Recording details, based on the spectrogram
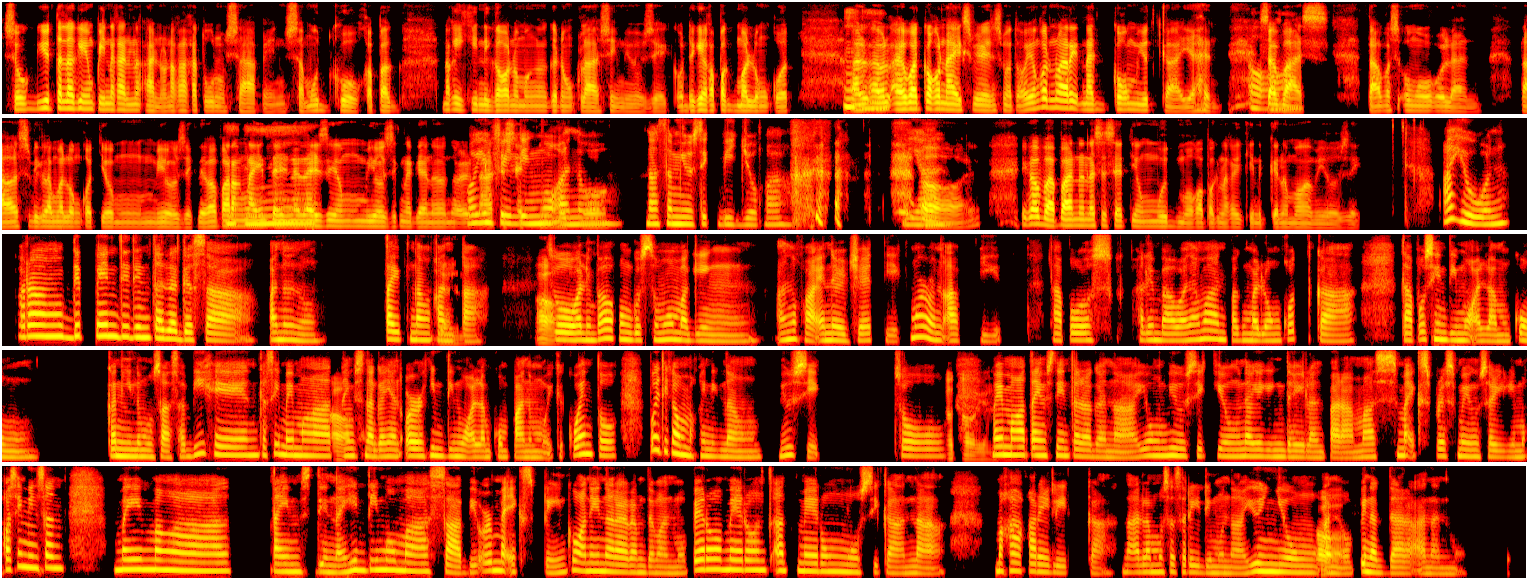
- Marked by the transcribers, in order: laugh; tapping; in English: "upbeat"; gasp
- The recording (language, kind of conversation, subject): Filipino, unstructured, Paano ka naaapektuhan ng musika sa araw-araw?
